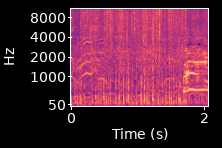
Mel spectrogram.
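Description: Galloping racehorses' hooves drumming on a dirt track, under a song's singing voice that holds a run of stepped notes near the end.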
